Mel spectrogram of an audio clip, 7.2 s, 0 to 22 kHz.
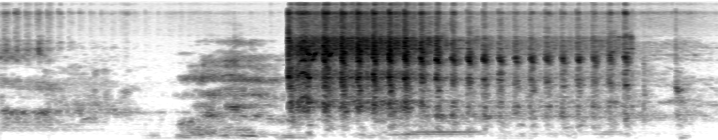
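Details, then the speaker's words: Diesel car cranking during injector return-flow test: starter cranks at an even three beats a second for about three seconds, never fires; injector No. 2 returns excessive fuel, leaking so rail pressure can't build; injector to be repaired. "तो दो number से जितना ए रहा है ना तो इतना नहीं आना चाहिए जो भी प्रेशर नहीं बन रहा था इधर से लिक हो रहा था मतलब रिटर्न जा रहा था इसके करण प्रेशर नहीं बन रहा था"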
